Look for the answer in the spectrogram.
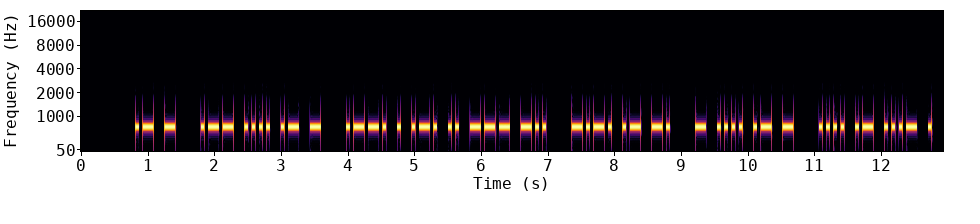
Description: Morse code, heard as a keyed tone, about 22 wpm, 700 Hz. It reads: AT WHAT PERIOD CAN THAT HAVE
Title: Sentences from Top 800 Words 22wpm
